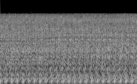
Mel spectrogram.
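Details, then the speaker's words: 79cc four-stroke engine swapped into a 50cc ATV frame, run from an IV-bottle fuel supply: fires on choke and settles into a quick, even putter with no misses or knocks; running normally. "Piece of crap actually runs."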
